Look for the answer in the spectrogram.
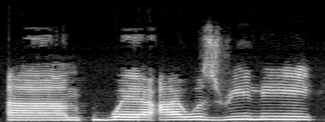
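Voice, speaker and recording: On a video call from a plain room at home, a Bulgarian woman in her thirties, a native speaker and startup co-founder, explains things articulately as an interview guest. Her voice is fairly high, clear, resonant and a bit bright, steady and slow, with no echo but with the highs cut off.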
